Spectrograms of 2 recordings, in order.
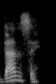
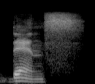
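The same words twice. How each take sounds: First: The word ends with an e vowel sound. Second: The word ends with an s sound. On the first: The speaker calls it wrong. "it is not the e, right? We don't say dance" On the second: The speaker calls it right. "We say dance. It's like an s"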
